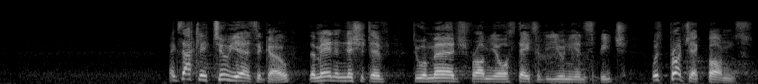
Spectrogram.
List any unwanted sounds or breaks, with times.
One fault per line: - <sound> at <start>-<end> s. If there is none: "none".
none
